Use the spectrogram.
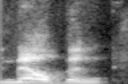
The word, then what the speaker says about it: Melbourne: They pronounce it Melbourne.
